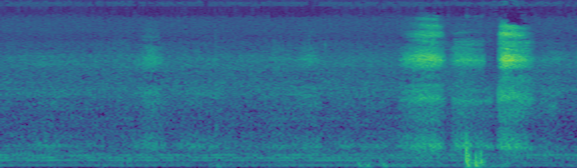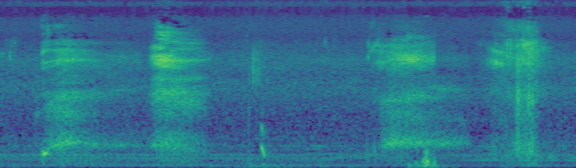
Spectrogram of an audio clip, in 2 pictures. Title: Lots of sneezing and very snotty sniffling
